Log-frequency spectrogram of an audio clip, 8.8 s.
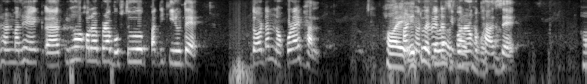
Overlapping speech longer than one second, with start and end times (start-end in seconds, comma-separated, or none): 6.0-7.5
